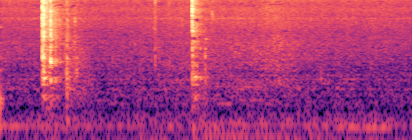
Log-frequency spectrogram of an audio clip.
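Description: A metal ladle clicking against the side of a metal soup pot, twice about half a second in and once near two seconds, over a steady low hum.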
